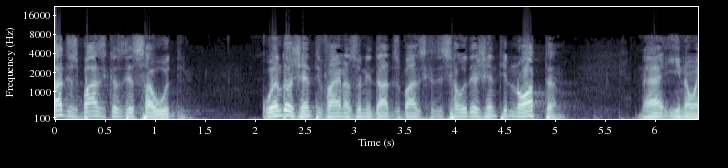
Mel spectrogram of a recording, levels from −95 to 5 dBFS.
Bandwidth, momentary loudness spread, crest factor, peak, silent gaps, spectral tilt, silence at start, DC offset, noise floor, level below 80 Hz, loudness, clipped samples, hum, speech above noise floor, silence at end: 8 kHz; 7 LU; 12 dB; 0 dBFS; none; -7 dB/octave; 0 s; under 0.1%; -50 dBFS; -22 dBFS; -13 LUFS; 0.3%; none; 38 dB; 0 s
